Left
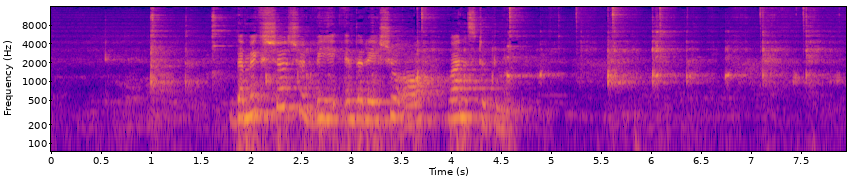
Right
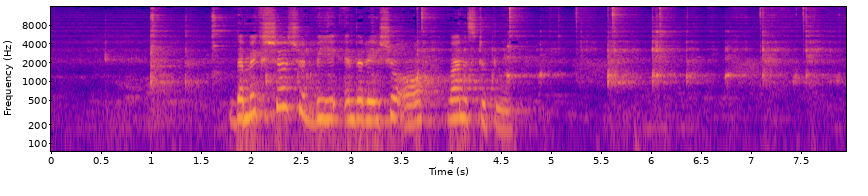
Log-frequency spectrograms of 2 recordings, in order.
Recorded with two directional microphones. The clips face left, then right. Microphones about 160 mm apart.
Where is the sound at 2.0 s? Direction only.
60° right (ahead or behind).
